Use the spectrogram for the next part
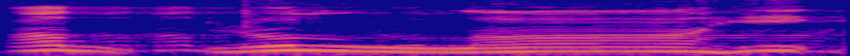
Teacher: لفظ اللہ کو بھی پر کریں گے، موٹا کریں گے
